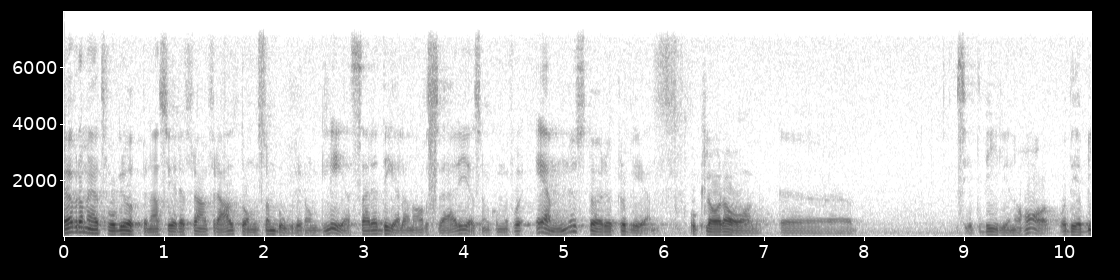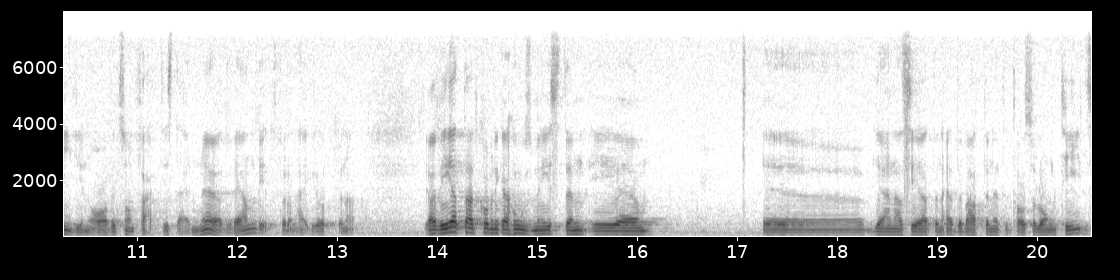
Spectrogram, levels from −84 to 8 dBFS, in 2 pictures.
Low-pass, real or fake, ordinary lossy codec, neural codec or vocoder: 7.2 kHz; real; none; none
